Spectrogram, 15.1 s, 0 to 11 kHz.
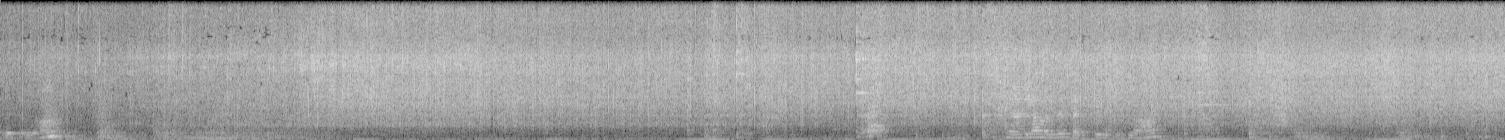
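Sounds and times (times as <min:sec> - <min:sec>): oil sizzling in a pan: 0:00.0 - 0:15.0
spatula stirring: 0:08.5 - 0:15.0.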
